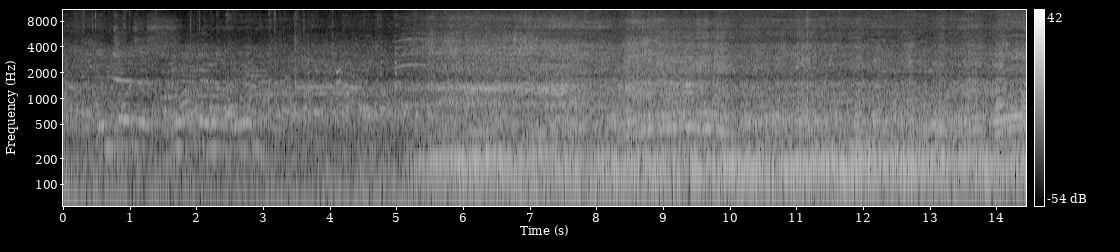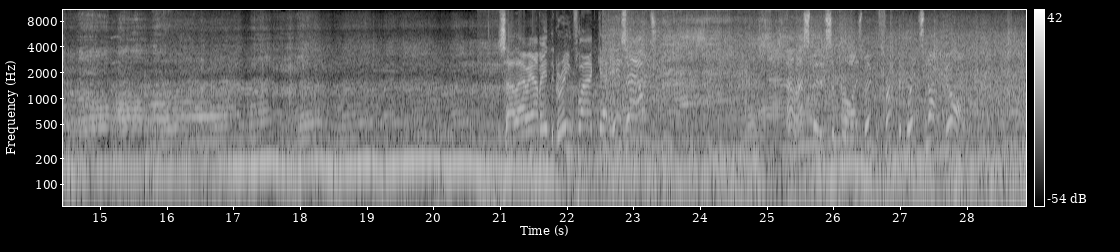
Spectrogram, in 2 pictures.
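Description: Engines roar and rev loudly.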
